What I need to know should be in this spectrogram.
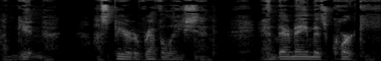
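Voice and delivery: usual speaking voice

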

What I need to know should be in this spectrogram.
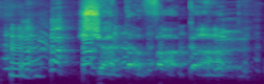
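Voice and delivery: high, long drawn-out mock scream; hammed-up furious scream. Comedian re-enacting her bar fight with a guy, screamed. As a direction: scream him silent, playing it for laughs.

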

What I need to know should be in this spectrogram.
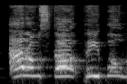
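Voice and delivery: loud, high protest; emphatic shout. Real, not acted. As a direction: hoog en luid uitroepen. Emphatic denial to audience.

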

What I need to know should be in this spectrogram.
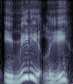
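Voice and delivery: "Immediately" hit high and loud; stress on Immediately. Acted. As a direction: lean hard on "Immediately". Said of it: "I love the next word".

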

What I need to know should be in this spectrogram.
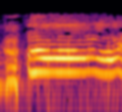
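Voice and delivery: high-pitched comic wail; mock crying wail. Mary Magdalene crying at the tomb, mock wail. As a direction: wail like a hammed-up sob. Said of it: "she's crying".

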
